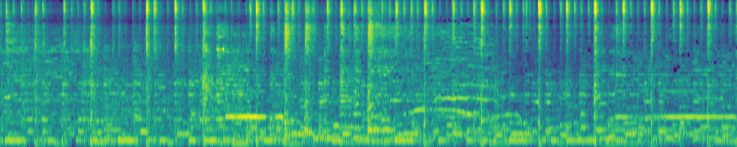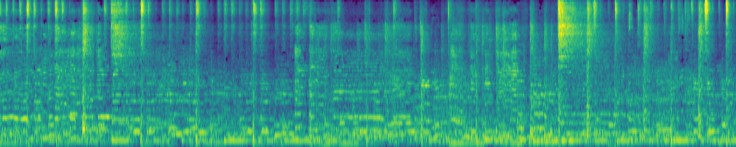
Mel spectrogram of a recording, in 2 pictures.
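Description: A live band playing bluesy rock with guitar, drum kit and saxophone, with a few long held high notes over a steady beat.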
